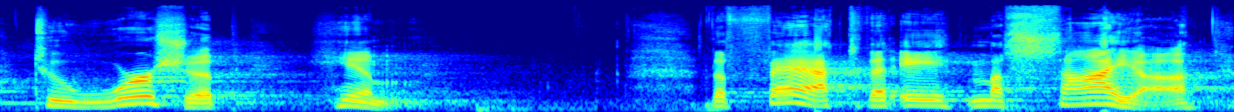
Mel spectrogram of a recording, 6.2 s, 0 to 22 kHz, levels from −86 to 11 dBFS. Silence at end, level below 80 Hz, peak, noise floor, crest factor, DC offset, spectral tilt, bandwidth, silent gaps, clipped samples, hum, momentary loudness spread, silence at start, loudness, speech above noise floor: 0 s; -64 dBFS; 0 dBFS; -59 dBFS; 22 dB; under 0.1%; -3 dB/octave; 18 kHz; none; under 0.1%; none; 13 LU; 0 s; -19 LUFS; 39 dB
